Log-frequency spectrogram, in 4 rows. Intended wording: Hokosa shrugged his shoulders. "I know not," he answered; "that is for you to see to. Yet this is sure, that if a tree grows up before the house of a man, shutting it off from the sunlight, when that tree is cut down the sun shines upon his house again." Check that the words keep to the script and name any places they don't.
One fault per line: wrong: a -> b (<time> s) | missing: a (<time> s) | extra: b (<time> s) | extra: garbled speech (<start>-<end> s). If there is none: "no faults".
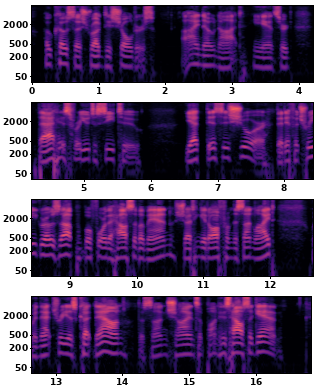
no faults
